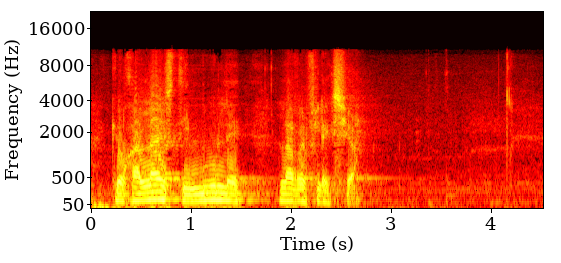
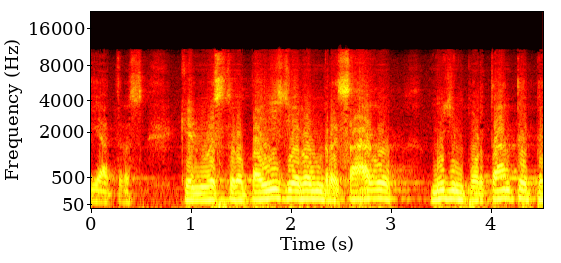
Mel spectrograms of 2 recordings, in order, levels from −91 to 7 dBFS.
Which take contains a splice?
second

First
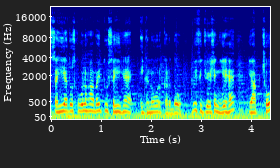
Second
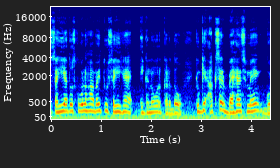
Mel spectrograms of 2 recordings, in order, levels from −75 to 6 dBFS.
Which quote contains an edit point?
first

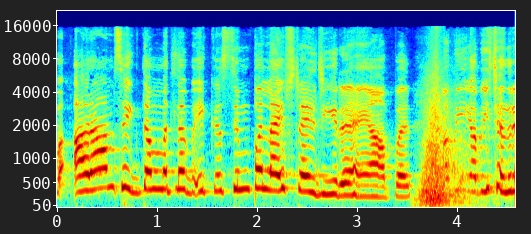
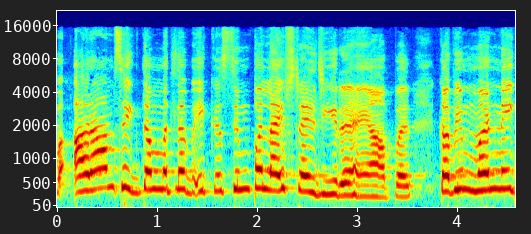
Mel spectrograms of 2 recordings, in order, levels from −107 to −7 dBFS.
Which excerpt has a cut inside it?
first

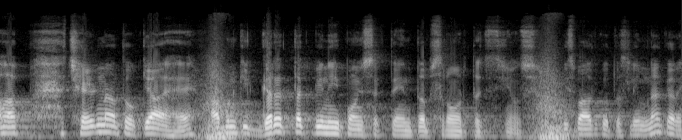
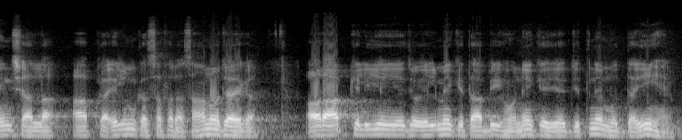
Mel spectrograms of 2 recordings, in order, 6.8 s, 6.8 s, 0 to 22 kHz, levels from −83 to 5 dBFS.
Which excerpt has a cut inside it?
first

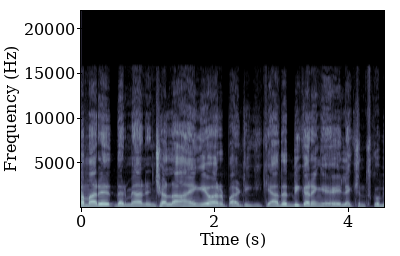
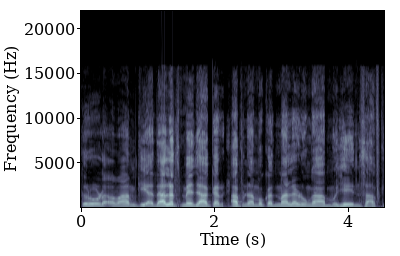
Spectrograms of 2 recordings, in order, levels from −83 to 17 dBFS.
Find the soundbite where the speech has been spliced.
second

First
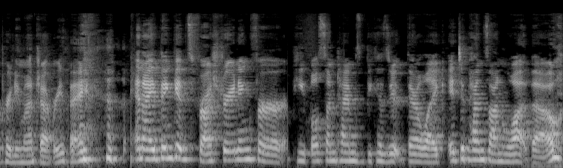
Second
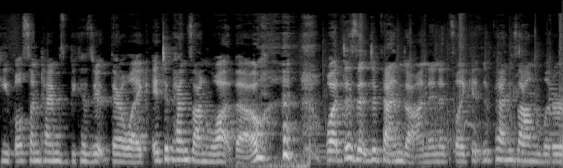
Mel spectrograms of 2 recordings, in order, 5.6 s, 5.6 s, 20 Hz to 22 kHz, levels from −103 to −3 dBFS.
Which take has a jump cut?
first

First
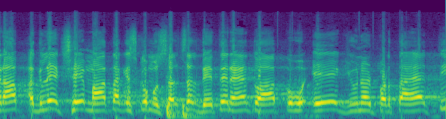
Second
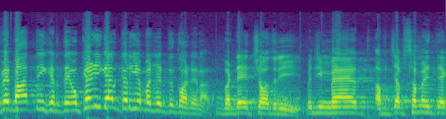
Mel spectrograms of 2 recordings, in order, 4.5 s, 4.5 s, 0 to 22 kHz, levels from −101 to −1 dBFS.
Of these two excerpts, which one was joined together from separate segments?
second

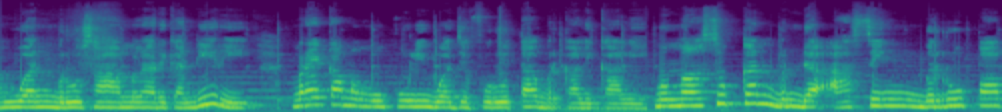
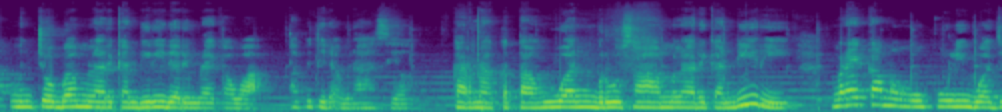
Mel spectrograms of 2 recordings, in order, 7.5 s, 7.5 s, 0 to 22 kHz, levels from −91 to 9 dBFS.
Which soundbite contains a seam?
first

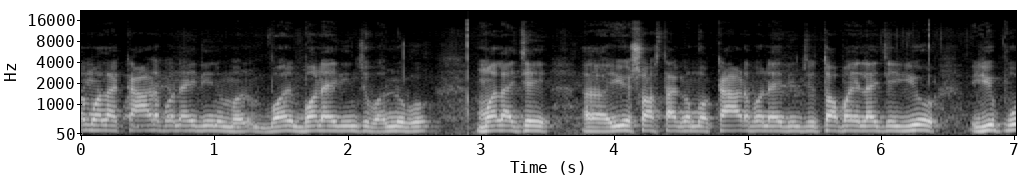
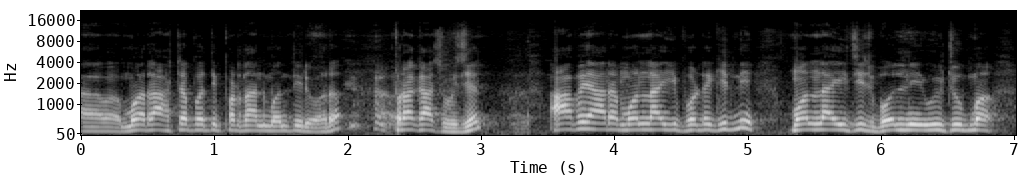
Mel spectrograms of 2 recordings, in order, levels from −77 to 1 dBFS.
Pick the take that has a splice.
second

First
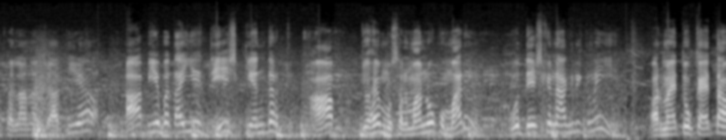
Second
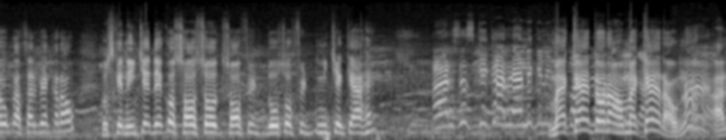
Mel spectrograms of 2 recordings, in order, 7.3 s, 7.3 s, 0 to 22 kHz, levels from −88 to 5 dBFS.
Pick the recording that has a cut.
first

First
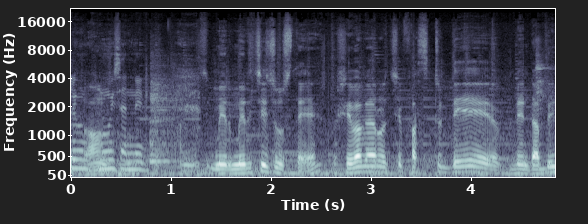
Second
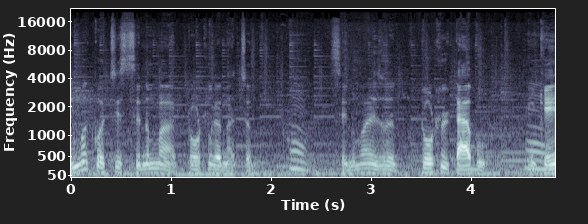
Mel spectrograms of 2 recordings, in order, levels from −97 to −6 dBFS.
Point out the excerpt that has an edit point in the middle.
first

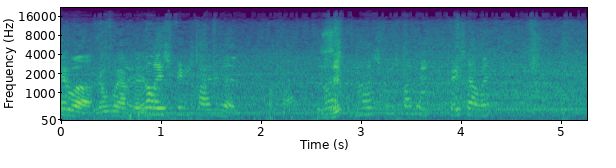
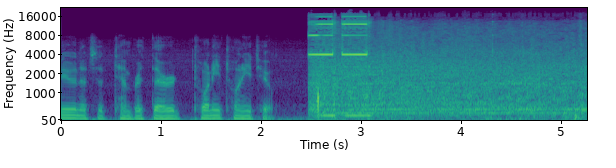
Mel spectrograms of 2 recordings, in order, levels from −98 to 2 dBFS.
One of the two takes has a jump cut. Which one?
second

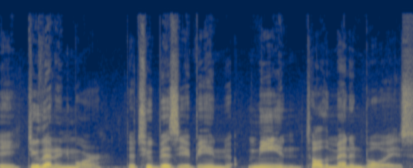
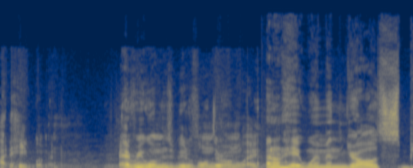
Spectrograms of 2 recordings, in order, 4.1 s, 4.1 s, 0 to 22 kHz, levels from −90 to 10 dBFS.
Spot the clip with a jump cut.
second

